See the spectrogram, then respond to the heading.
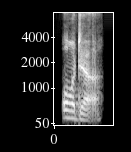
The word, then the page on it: order: Indian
